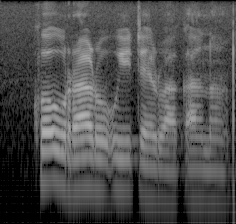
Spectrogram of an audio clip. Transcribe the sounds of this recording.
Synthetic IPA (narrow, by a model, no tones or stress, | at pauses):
kʰouɾaɺɔuitʼɛɺwakʼaːna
